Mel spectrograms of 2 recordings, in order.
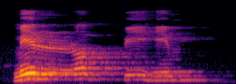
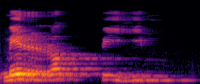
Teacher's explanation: Mir rabbihim, dimasukkan huruf nun sukunnya dimasukkan ke dalam huruf ro tanpa berdengung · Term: idgham bila gunnah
